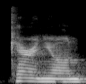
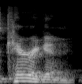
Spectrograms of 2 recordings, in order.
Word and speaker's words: Carignan: Yeah, I've heard Carignan pronounced as Kerrigan.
